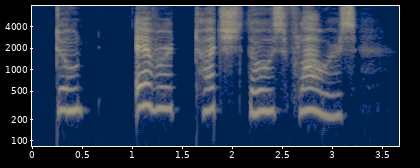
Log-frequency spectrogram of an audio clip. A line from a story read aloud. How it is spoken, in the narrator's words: she cried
